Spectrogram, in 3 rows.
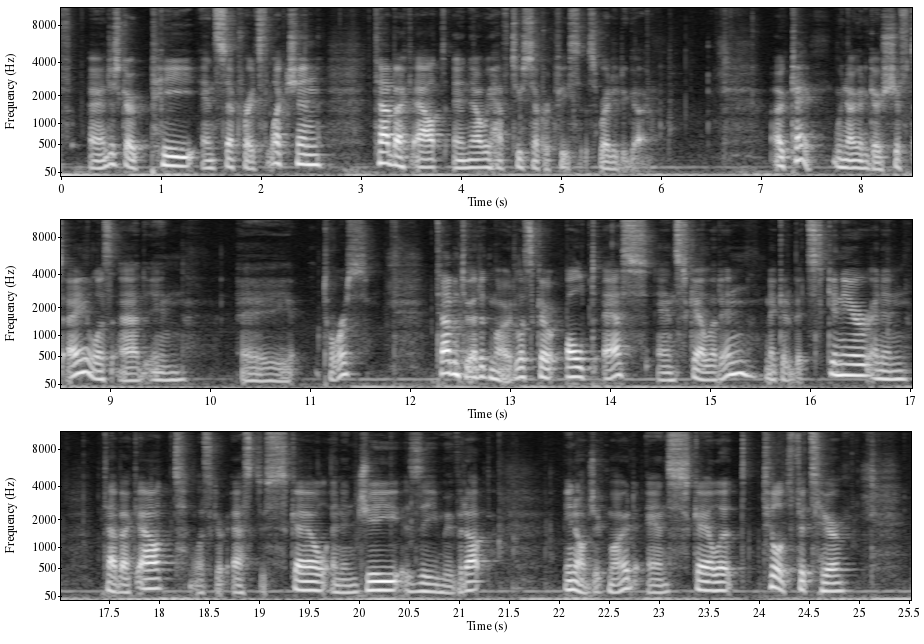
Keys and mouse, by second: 0.0 g, 0.9 p, 2.8 Tab, 3.4-4.1 middle drag, 4.1 g, 4.9 g, 5.6 z, 6.8 alt+a, 8.2 shift+a, 8.8-13.9 middle drag, 12.2 Tab, 13.8 alt+s, 14.0-25.5 middle drag, 17.4 Tab, 17.9 s, 19.9 g, 22.6 s, 24.5 KP_1.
